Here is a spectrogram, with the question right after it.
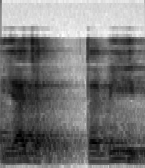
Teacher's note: اللہ یجتبی، لام کو 2 حرکات لمبا بھی کریں گے. جیم ساکن پہ قلقلہ ہے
